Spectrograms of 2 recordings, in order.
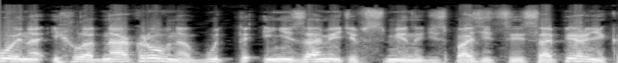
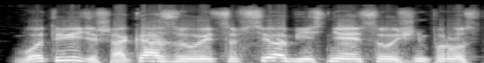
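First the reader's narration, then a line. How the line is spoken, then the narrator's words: Louder guffawing. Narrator (Russian): еще громче захохотал Баас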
